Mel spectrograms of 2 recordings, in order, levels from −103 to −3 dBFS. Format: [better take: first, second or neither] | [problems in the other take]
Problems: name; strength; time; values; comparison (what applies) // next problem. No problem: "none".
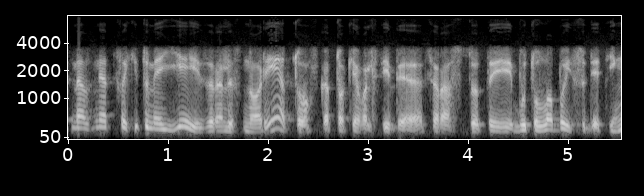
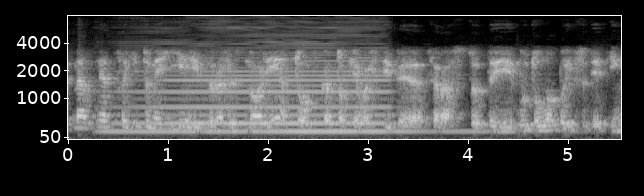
first | background sound (Bowed string instrument); 5 dB below the speech // room echo; dies away in 0.3 s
